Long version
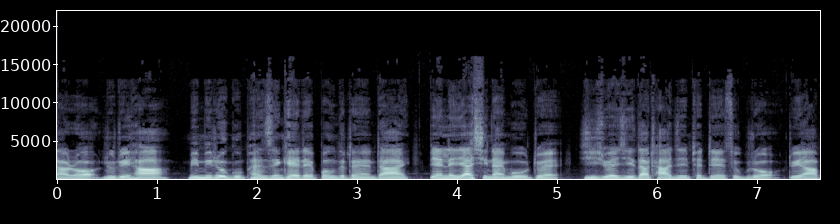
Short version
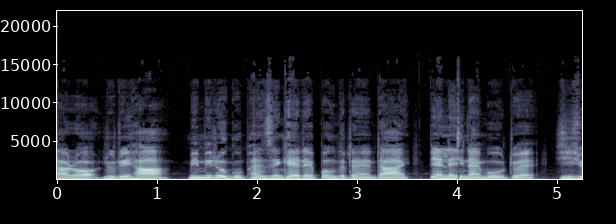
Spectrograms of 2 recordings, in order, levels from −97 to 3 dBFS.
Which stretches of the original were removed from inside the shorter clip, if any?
0:04.0-0:04.2

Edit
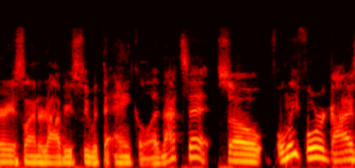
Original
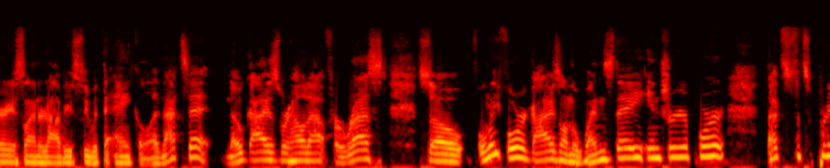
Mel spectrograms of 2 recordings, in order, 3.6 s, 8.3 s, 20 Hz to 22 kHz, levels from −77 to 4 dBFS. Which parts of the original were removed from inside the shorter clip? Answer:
0:02.2-0:04.2

